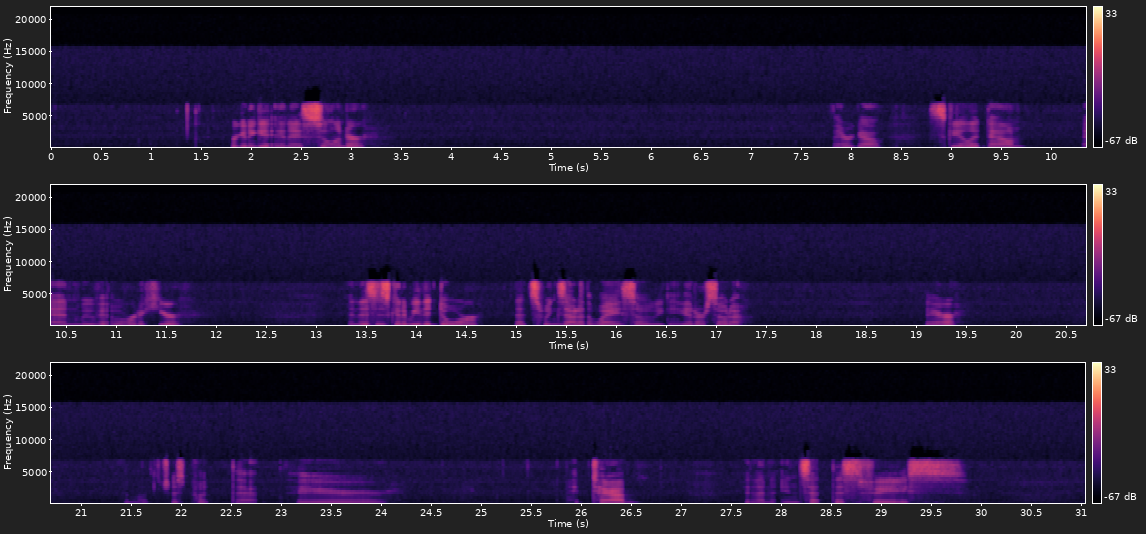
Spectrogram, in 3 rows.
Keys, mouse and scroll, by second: 0.0 Delete, 0.9-2.2 middle drag, 2.2-3.5 drag, 4.1-7.1 drag, 7.6 middle click, 8.4 s, 10.7 click, 12.4-13.4 middle drag, 13.4 click, 14.5 click, 15.1 middle click, 15.7-16.5 scroll up 2, 16.5 click, 17.8 click, 19.2 middle click, 20.1 click, 21.4 click, 22.2-25.4 middle drag, 25.4 Tab, 26.3 click.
